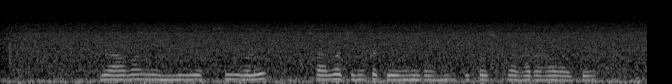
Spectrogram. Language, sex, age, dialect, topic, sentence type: Kannada, female, 18-24, Mysore Kannada, banking, question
